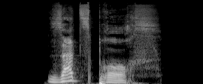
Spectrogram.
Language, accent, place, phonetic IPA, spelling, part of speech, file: German, Germany, Berlin, [ˈzat͡sbʁʊxs], Satzbruchs, noun, De-Satzbruchs.ogg
- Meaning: genitive of Satzbruch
